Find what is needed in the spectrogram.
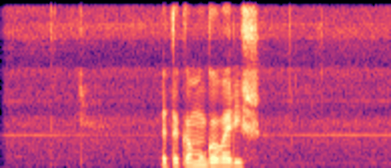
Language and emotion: Russian, neutral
